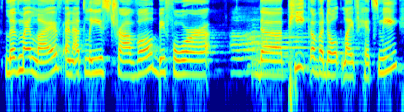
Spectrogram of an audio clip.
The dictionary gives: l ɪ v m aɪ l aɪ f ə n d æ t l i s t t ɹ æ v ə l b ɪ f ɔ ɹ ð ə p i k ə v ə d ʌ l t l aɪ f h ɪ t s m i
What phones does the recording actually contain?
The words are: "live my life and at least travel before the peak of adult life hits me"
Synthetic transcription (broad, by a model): l ɪ v m aɪ l aɪ f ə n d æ t l i s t t ɹ æ v ə l b ɪ f ɔ ɹ ð ə p i k ə v ə d ʌ l t l aɪ f h ɪ t s m i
